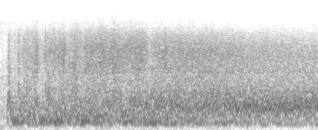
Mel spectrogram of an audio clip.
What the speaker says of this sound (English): Sometimes the echoing of a cannon shooting across the water stirs up the river and brings sunken things up to the surface.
